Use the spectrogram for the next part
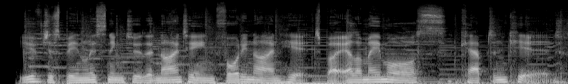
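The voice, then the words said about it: Put-on American radio announcer voice. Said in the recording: “you have such a sexy radio voice. ... I'm not sure why I'm speaking American.”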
